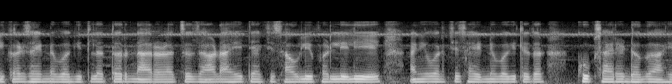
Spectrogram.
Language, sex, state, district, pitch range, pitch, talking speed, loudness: Marathi, male, Maharashtra, Aurangabad, 120-125 Hz, 125 Hz, 170 wpm, -15 LUFS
